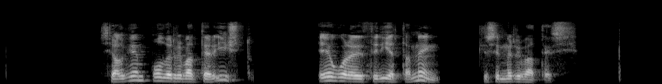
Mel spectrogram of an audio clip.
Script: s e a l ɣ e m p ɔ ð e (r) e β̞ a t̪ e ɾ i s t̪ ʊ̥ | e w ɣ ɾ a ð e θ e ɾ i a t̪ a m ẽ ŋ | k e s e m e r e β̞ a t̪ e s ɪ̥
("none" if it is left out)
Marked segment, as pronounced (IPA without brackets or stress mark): r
